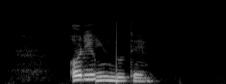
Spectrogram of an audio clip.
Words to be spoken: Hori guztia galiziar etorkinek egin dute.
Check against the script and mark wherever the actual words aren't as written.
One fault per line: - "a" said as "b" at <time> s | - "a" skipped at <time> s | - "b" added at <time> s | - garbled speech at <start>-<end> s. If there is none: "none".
- "guztia galiziar etorkinek" skipped at 0.9 s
